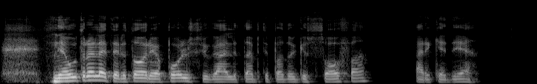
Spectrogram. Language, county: Lithuanian, Kaunas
